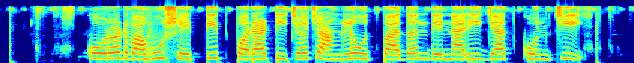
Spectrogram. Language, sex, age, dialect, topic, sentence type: Marathi, female, 18-24, Varhadi, agriculture, question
